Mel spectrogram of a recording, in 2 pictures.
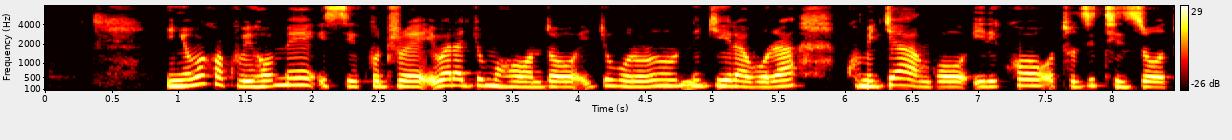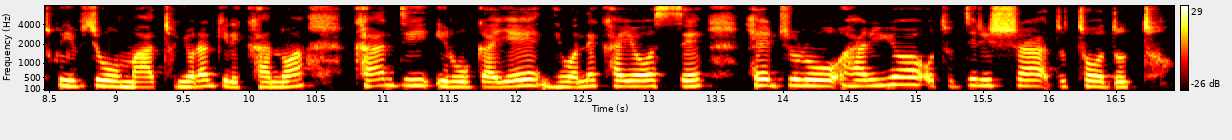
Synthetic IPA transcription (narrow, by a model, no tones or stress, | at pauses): iɲuβakwakuβiɦo̞me̞ʔisikud͡ʒwe̞ḭβaɾaɾɟuːmuɦo̞ːndo̞ḭbɟuːβuɾuɾuniɟiɾaβuɾakumiɾɟaːŋɡo̞ʔiɾikʰo̞ṵtuzitʰizo̞twiːvjuːmatʰuɲuɾaɡiɾikʰanwakʰaːndiʔiɾuɡajen̥iβo̞ne̞kʰajo̞ːse̞he̞ːd͡ʒuɾuɦaɾijo̞utudiɾiʃadutʰo̞dutʰo̥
